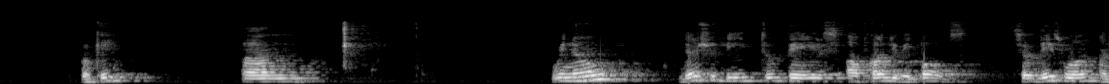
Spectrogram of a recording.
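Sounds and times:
man saying um: 0:00.8 - 0:01.2, 0:02.4 - 0:03.0, 0:05.6 - 0:06.1, 0:06.8 - 0:09.6, 0:10.2 - 0:11.0.

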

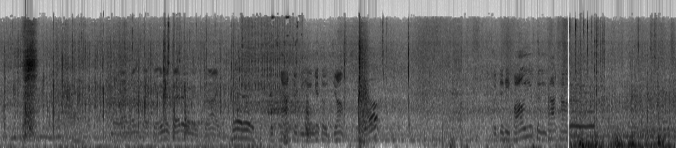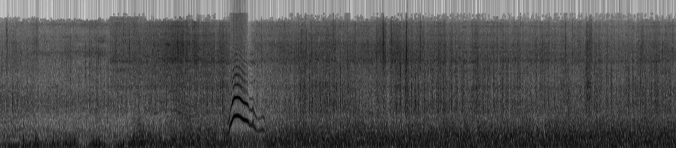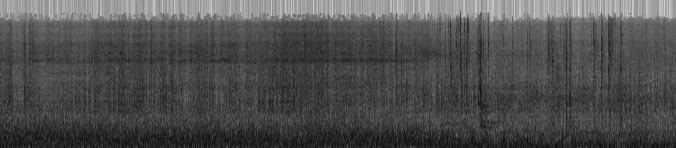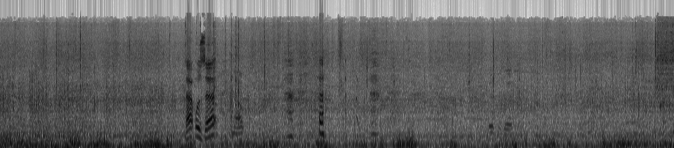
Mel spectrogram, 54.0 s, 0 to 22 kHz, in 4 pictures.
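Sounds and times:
tyres rolling on dirt: 0:00.0 - 0:18.2, 0:18.8 - 0:54.0
wind on microphone: 0:08.4 - 0:54.0.

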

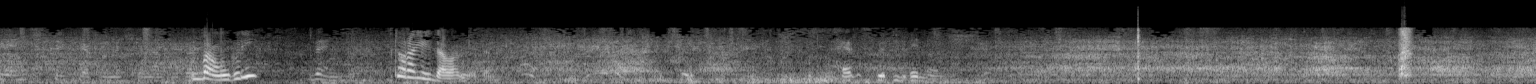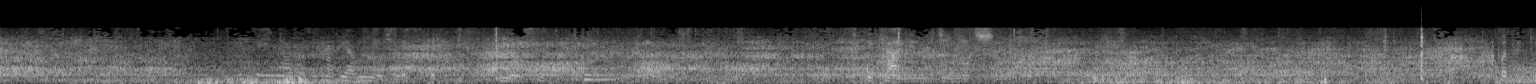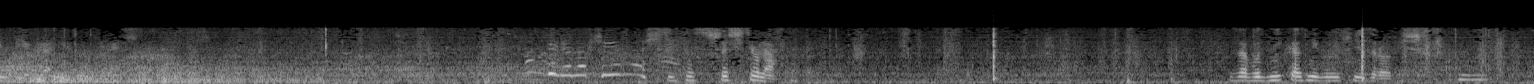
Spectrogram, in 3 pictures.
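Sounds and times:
helicopter flying overhead: 0:00.0 - 0:46.0
outdoor background noise: 0:00.0 - 0:46.0.

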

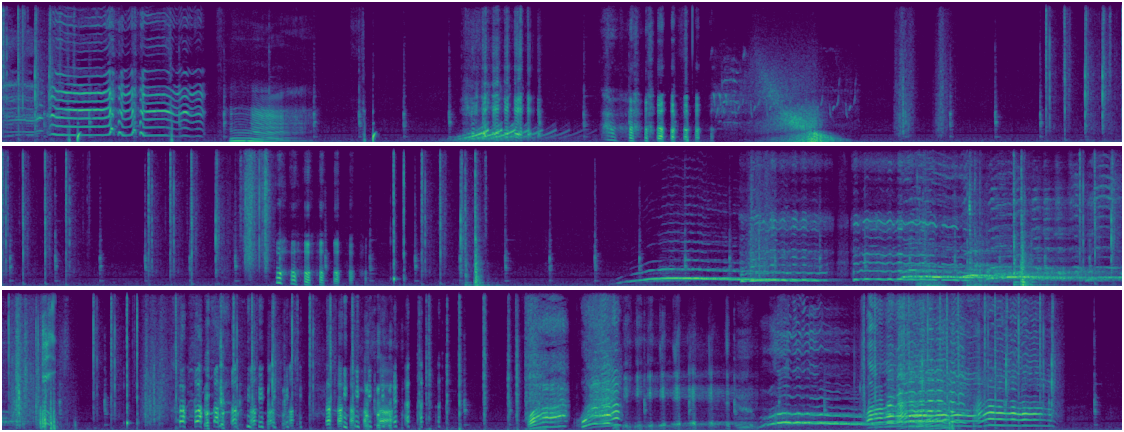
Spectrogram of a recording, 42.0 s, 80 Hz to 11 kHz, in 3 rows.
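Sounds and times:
cartoon light clicks: 0:04.4 - 0:04.8, 0:12.4 - 0:17.0, 0:18.8 - 0:20.4
faint clicks: 0:11.7 - 0:17.4, 0:18.0 - 0:24.3, 0:27.4 - 0:34.6, 0:39.7 - 0:41.8
high voice-like cartoon tones: 0:24.9 - 0:28.7, 0:34.6 - 0:35.8, 0:37.6 - 0:41.2.

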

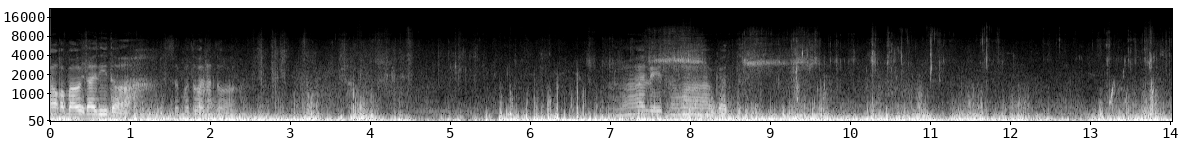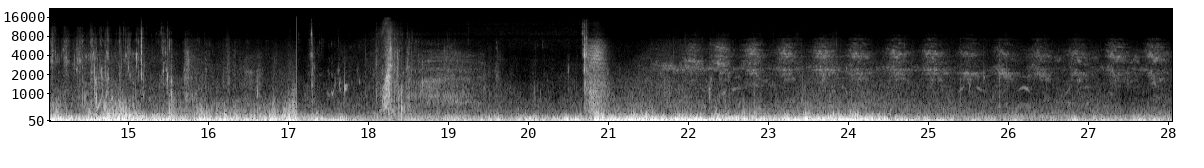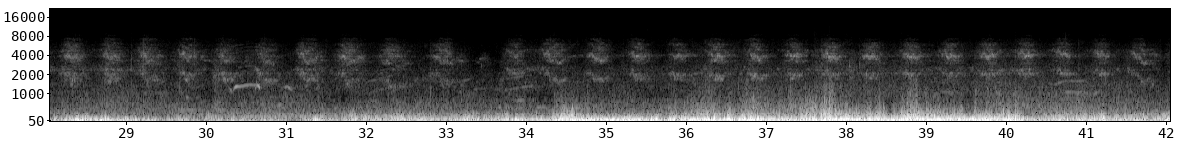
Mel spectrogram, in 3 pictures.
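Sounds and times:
wind rumbling on microphone: 0:00.0 - 0:42.0.

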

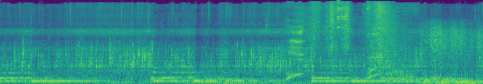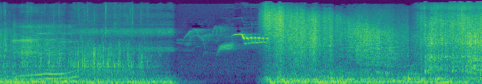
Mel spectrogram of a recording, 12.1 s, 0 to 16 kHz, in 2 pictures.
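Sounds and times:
rumbling cartoon sound effect: 0:00.0 - 0:07.9.

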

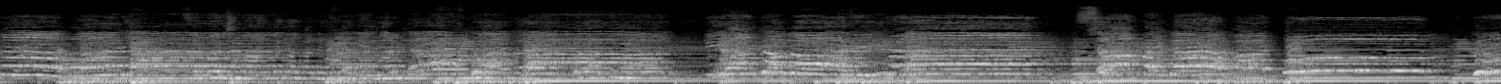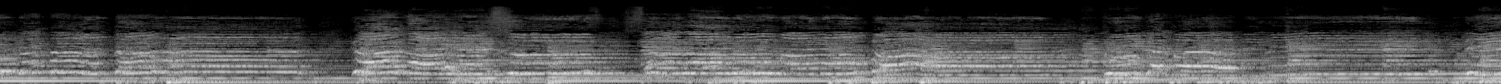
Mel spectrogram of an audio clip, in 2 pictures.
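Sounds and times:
acoustic guitar: 0:00.0 - 0:30.0
woman singing into microphone: 0:00.0 - 0:30.0.

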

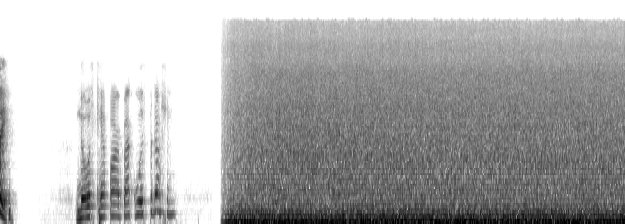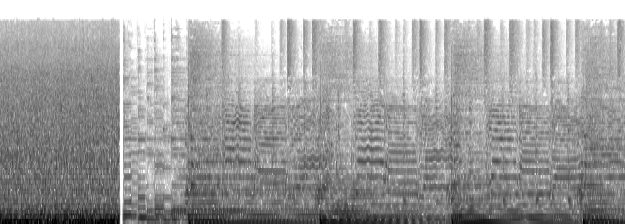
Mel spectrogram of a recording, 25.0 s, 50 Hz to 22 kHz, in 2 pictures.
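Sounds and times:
guitar music: 0:15.0 - 0:25.0.

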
